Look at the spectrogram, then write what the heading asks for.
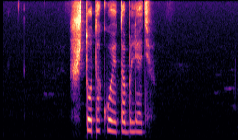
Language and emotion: Russian, angry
